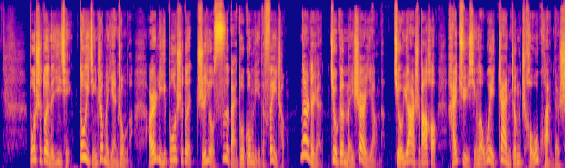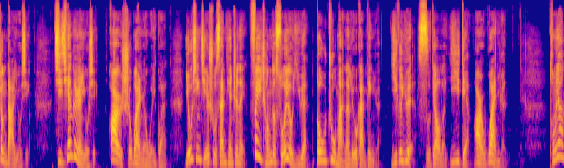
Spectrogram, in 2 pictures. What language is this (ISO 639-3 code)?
zho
